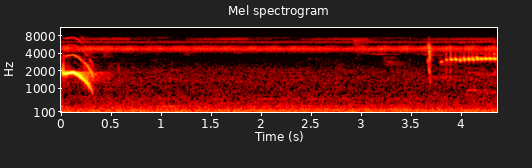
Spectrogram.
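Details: Common iora: a loud whistle sweeping steeply downward, then a pause of about three seconds, then a new high pulsed trill beginning and growing louder. A constant faint high whine continues throughout.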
